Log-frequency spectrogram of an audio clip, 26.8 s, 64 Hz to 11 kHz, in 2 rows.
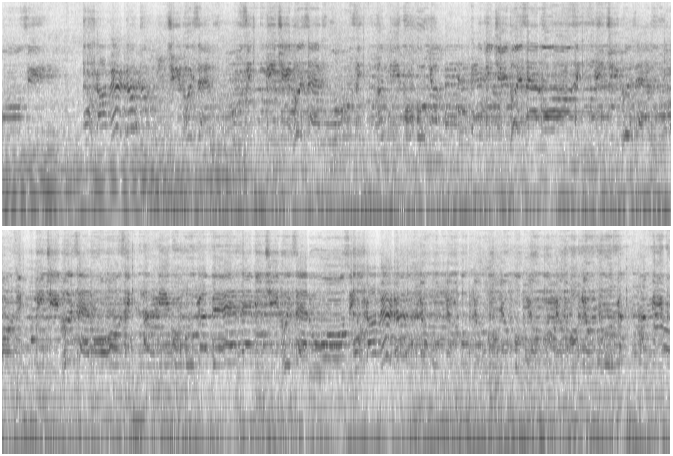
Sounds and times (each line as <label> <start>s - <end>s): Automobiles 0.0s - 26.7s
Motorcycle 0.0s - 26.7s
Speaks 1.6s - 8.9s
